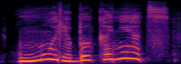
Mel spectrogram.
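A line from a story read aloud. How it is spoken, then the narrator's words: Breathless exhale. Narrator (Russian): выдохнул он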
